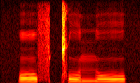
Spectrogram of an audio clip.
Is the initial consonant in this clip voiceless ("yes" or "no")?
yes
